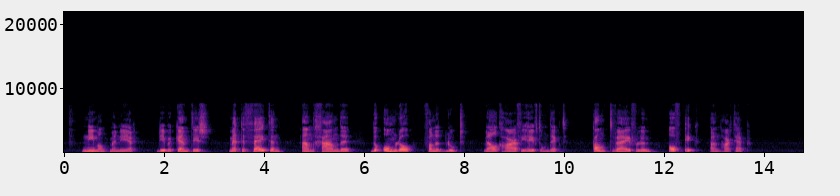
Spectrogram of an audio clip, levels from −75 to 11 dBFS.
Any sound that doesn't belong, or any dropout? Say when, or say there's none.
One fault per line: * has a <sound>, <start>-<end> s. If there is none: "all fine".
all fine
